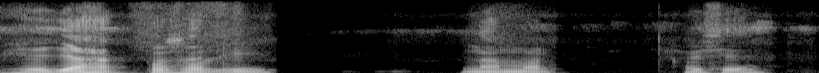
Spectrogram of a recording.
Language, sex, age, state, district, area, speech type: Assamese, male, 30-45, Assam, Jorhat, urban, spontaneous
